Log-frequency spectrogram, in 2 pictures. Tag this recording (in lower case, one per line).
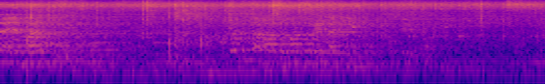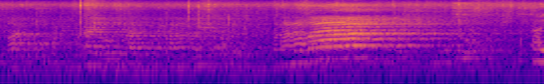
speech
